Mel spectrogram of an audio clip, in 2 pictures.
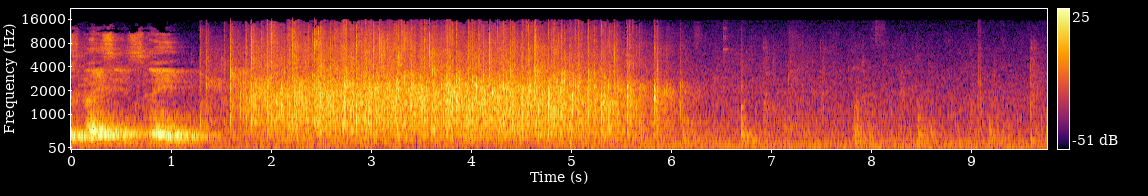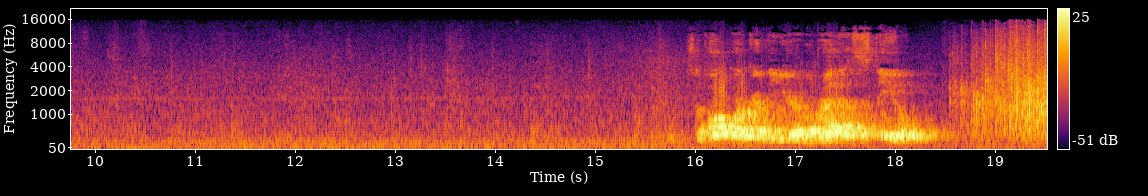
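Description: A man speaks into a microphone over loudspeakers in a large room.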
